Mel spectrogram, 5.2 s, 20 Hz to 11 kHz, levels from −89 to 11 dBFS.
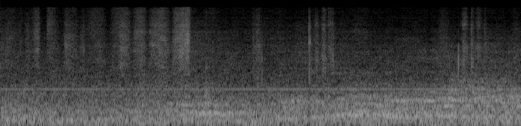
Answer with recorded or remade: remade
